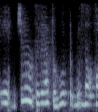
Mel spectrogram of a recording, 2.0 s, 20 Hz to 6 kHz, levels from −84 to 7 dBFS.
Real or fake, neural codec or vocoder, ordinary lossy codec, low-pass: fake; codec, 44.1 kHz, 0.9 kbps, DAC; AAC, 32 kbps; 5.4 kHz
